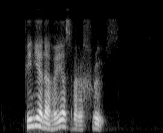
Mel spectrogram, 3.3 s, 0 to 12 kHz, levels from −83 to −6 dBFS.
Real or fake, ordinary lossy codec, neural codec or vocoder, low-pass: fake; Opus, 16 kbps; codec, 16 kHz, 0.4 kbps, LongCat-Audio-Codec; 7.2 kHz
